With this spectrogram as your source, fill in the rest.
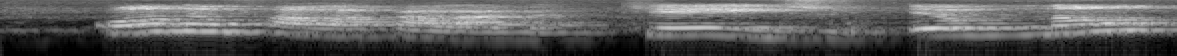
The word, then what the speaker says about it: queijo: Quando eu falo a palavra queijo, eu não pronuncio a vogal U. Eu falo assim, ó. Queijo. Eu não falo coejo, eu falo queijo.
